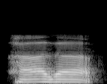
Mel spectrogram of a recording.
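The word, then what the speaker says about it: هذا: Hada is written without alif, but it is pronounced hada.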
